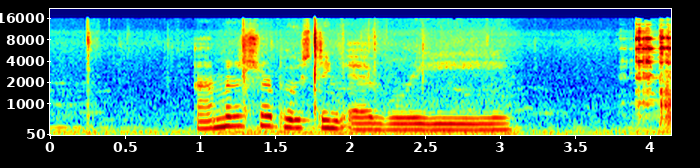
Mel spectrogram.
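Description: A young girl talks in a drawn-out, sing-song voice close by.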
